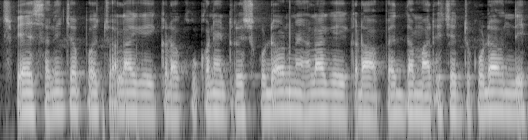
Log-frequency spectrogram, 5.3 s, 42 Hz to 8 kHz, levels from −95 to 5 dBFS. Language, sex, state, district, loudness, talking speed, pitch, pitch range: Telugu, male, Andhra Pradesh, Sri Satya Sai, -18 LUFS, 170 wpm, 120 Hz, 115-125 Hz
